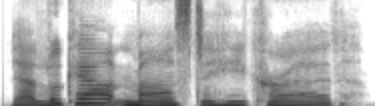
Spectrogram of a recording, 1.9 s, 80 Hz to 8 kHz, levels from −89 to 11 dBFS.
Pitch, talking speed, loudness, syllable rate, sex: 255 Hz, 190 wpm, -17 LUFS, 4.3 syllables/s, female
